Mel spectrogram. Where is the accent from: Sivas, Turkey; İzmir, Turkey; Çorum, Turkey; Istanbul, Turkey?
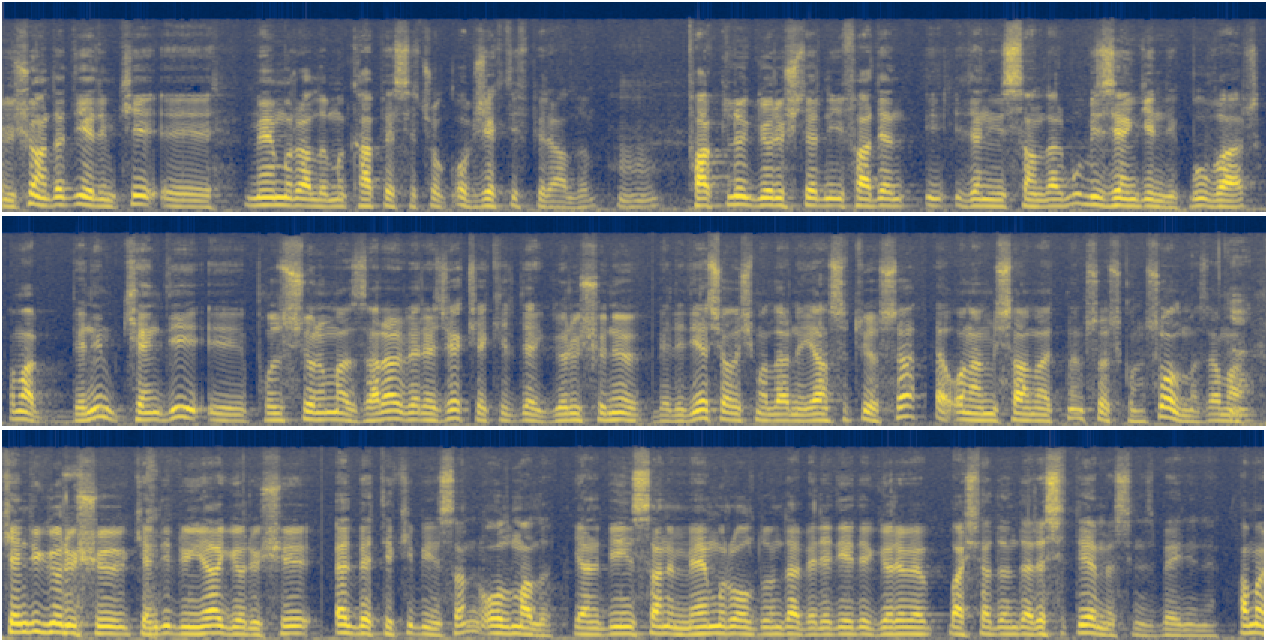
Istanbul, Turkey; Kasımpaşa; 100 yıllık Kasımpaşalı'mız Paşalıyım ama ben Beyoğlu'na kimseyi tanımam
